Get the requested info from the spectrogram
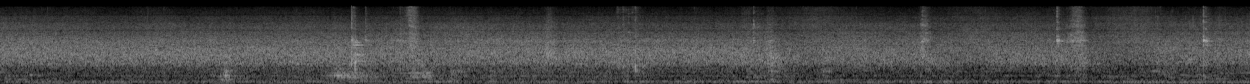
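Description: Noodles, meat and vegetables sizzling steadily in a hot wok as they are stir-fried, with metal utensils knocking against the wok a handful of times.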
